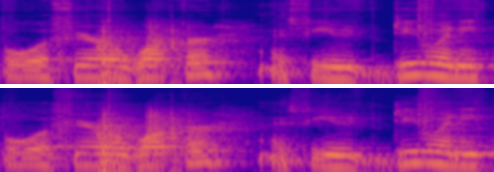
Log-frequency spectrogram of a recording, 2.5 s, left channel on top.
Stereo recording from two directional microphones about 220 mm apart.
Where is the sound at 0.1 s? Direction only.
50° left (ahead or behind).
